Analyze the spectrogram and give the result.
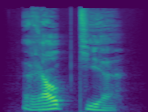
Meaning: predator
- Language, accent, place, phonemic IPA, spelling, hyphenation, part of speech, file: German, Germany, Berlin, /ˈʁaʊ̯p.tiːɐ̯/, Raubtier, Raub‧tier, noun, De-Raubtier.ogg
